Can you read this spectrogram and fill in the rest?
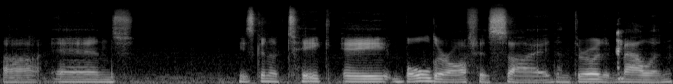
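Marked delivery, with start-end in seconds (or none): none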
